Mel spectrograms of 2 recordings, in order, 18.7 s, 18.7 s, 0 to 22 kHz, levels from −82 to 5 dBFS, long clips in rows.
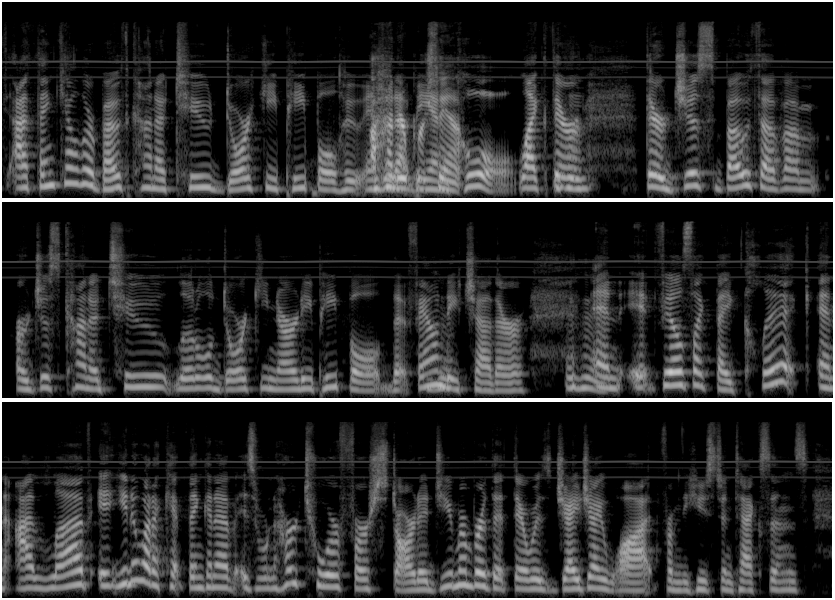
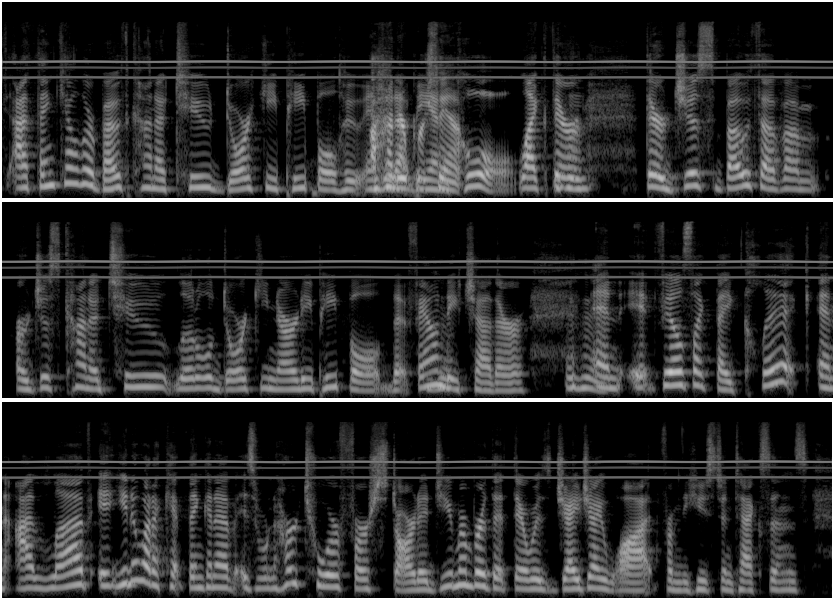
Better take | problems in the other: first | high-pitched whine; loud; throughout; 6 kHz, 6 dB below the speech; faint in the first

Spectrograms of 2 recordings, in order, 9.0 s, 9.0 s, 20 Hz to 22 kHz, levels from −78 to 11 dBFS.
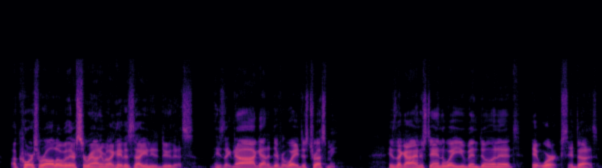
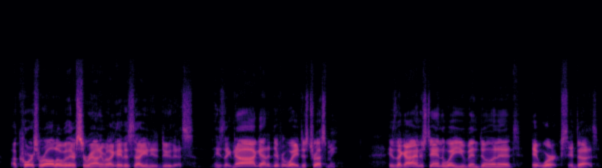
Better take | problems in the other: first | thin; somewhat; fading below 300 Hz

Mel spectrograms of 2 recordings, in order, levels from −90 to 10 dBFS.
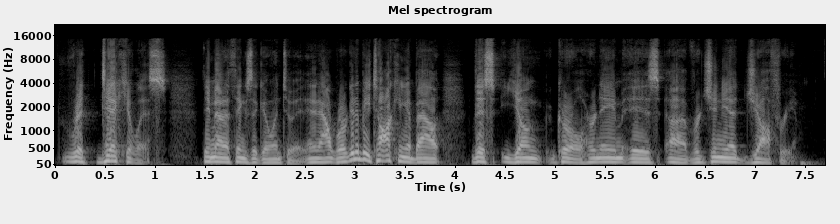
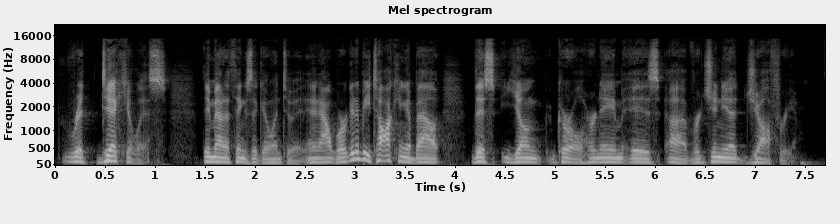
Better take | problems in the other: second | distortion; slight; 10 dB below the speech

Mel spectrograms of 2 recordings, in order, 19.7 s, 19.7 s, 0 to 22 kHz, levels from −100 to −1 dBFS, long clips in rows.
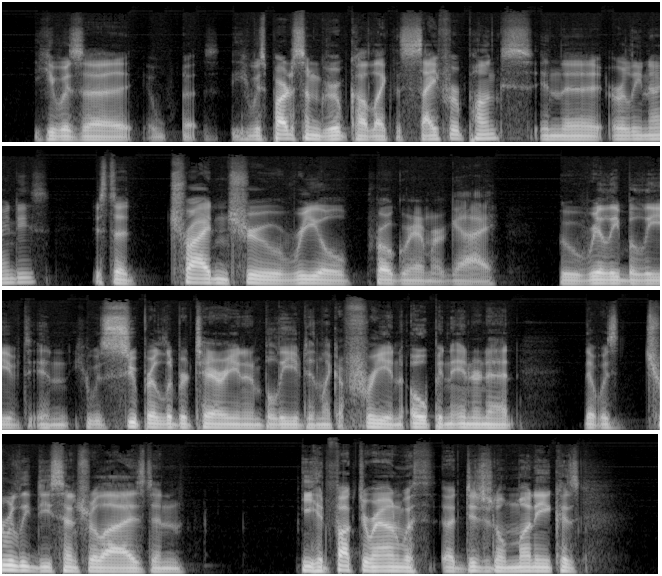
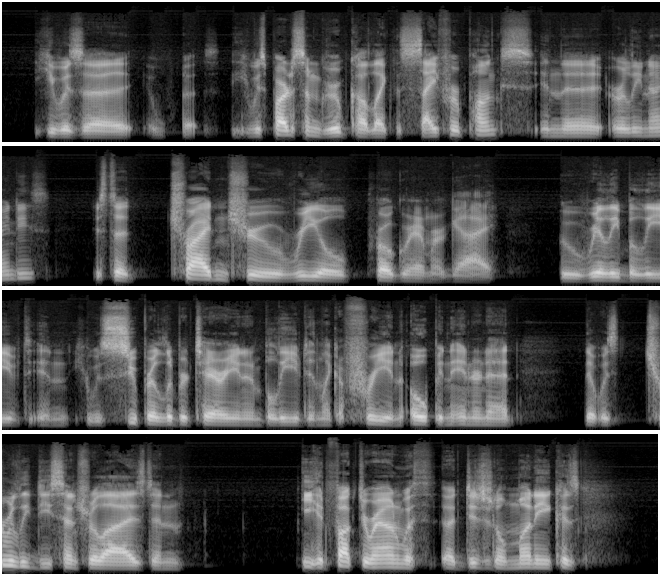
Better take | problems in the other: first | thin; very; fading below 300 Hz

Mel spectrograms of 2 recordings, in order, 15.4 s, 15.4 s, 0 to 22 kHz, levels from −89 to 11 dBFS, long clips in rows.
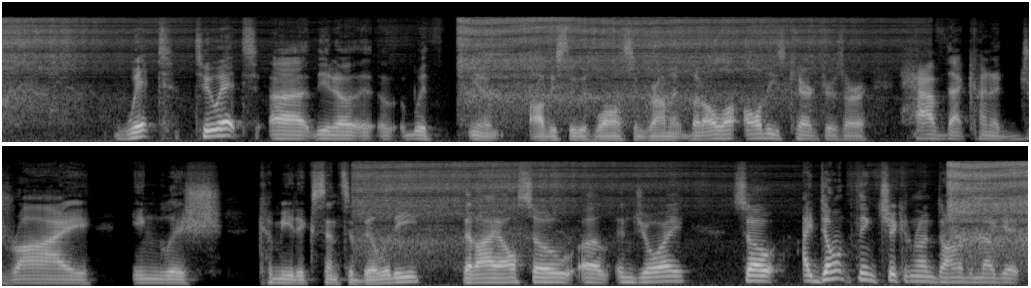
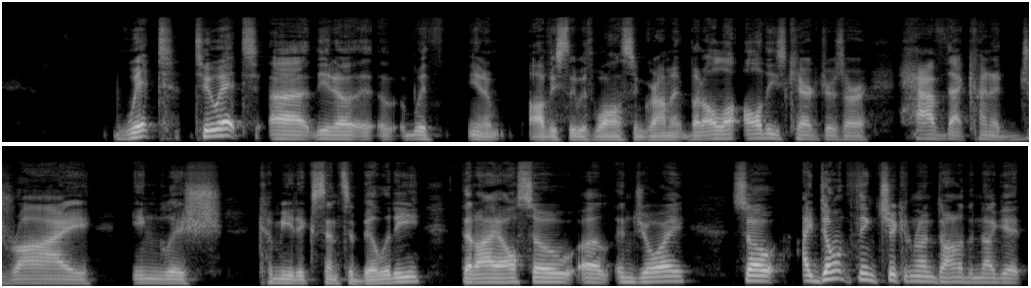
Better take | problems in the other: second | hiss; loud; until 7 s and from 10 s on; 5 dB below the speech

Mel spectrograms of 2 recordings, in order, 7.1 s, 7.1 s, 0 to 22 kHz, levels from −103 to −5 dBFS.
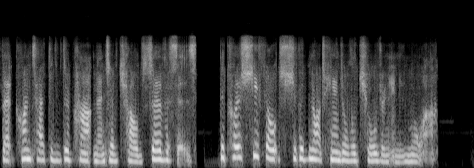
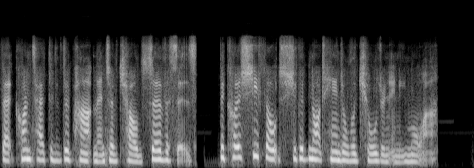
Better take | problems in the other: second | garbled, watery; badly; nothing above 7.5 kHz; slightly in the second

